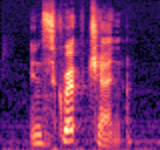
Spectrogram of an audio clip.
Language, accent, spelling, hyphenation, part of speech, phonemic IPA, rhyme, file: English, US, inscription, in‧scrip‧tion, noun, /ɪnˈskɹɪpʃən/, -ɪpʃən, En-us-inscription.ogg
- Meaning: 1. The act of inscribing 2. Text carved on a wall or plaque, such as a memorial or gravestone, or on some other item 3. The text on a coin 4. Words written in the front of a book as a dedication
